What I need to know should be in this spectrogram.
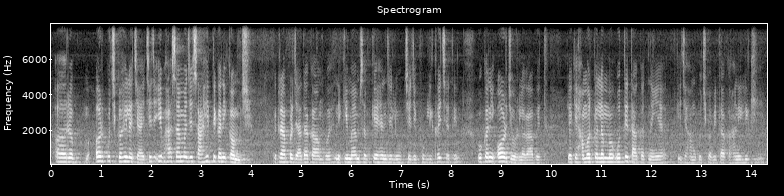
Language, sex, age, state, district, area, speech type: Maithili, female, 45-60, Bihar, Saharsa, urban, spontaneous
